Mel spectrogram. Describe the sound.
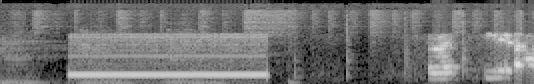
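A telephone tone sounds once as a phone call is placed, a loud, steady, mid-pitched buzz lasting about a second, followed by a short pause and then a voice starting to speak.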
